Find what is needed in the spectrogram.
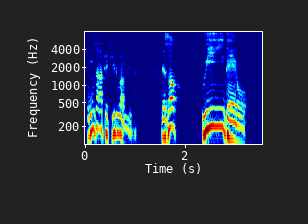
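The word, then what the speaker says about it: video: 그래서 위데오. 라틴어에서는 V를 우라고 발음한다고 말씀드렸잖아요. 우이니까 위데오가 되는 겁니다.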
